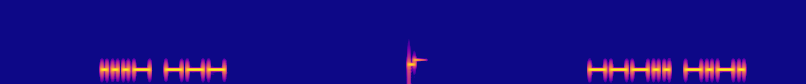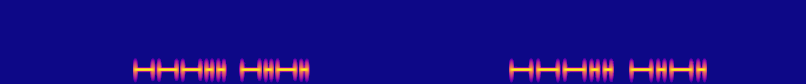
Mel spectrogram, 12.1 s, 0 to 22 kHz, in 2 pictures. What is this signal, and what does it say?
Morse code, heard as a keyed tone, about 27 wpm, 700 Hz. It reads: VO 8C 8C 8C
